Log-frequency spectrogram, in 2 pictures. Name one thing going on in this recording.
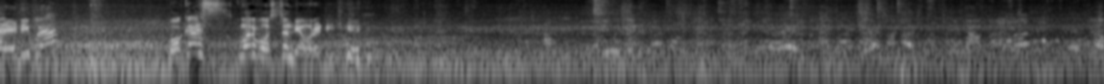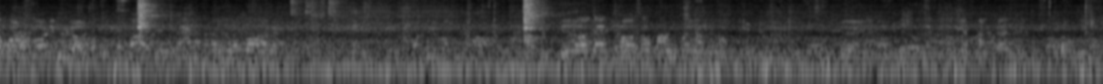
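A train rumbles steadily along a platform.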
